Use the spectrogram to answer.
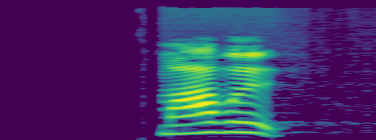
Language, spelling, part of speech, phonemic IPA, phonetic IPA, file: Tamil, மாவு, noun, /mɑːʋɯ/, [mäːʋɯ], Ta-மாவு.ogg
- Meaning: 1. batter 2. dough 3. flour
